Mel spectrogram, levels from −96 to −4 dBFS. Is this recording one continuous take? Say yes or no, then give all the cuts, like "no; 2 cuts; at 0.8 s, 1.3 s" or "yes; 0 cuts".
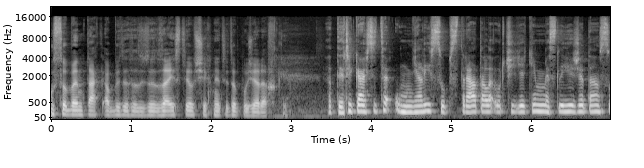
yes; 0 cuts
